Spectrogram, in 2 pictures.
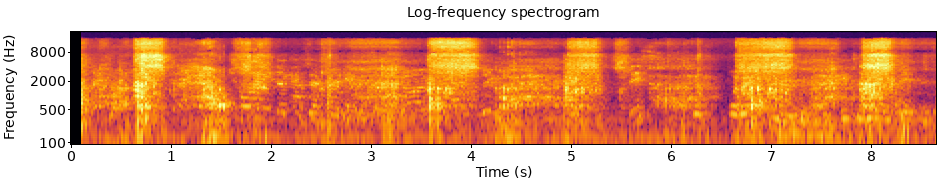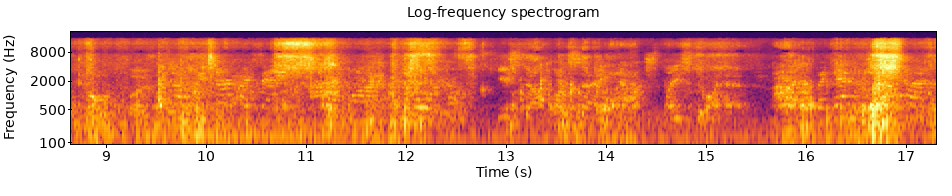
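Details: A male English Bulldog throws a fit after having his face wrinkles cleaned and treated with cream, giving harsh snorts, huffs and grumbling bursts while a person talks.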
